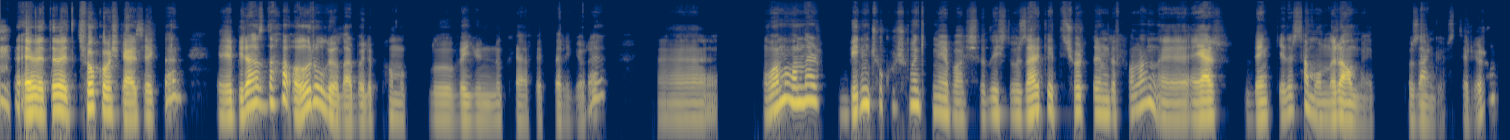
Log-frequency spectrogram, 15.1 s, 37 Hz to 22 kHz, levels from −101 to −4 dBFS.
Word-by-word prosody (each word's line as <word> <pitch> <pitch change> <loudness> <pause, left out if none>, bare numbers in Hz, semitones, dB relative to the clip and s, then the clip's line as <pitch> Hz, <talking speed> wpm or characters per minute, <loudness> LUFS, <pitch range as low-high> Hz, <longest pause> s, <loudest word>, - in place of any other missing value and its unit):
Evet, 130 -5 +7
evet, 145 -2 +6
çok 165 0 +4
hoş 135 -2 +4
gerçekten. 115 - 0 0.4
Eee, 115 +1 -2
biraz 185 +7 +4
daha 210 -1 +2
ağır 180 +4 +3
oluyorlar, 100 - 0
böyle, 95 - -7
pamuklu 100 -2 -14
ve 100 - -3
yünlü 95 0 -11
kıyafetlere 95 0 -15
göre. 255 - -13 0.5
Eee, 100 -7 -13 0.5
o 140 +6 -2
ama 230 +9 +3
onlar 220 +1 +2 0.2
benim 130 +10 -1
çok 190 -3 -16
hoşuma 190 +3 -6
gitmeye 135 -8 -8
başladı. 110 +2 -11
İşte, 120 0 -12
özellikle 135 +5 -1
tişörtlerimde 130 -3 -7
falan, 170 - -7
eee, 105 -1 -6
eğer 115 +2 +3 0.2
denk 110 +2 -5
gelirsem 140 +1 -7
onları 105 +2 0
almaya 90 -5 -3 0.4
özen 95 -2 -10
gösteriyorum. 245 - -16
115 Hz, 145 wpm, -25 LUFS, 100-150 Hz, 0.5 s, Evet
